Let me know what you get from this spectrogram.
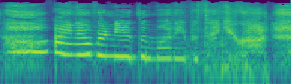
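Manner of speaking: high, squeaky fake sob; mock crying. Jocelyn learns grandfather is rich, mock tearful crying. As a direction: gasp and wail it, fading into voiceless whimper. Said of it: "Jocelyn's crying like".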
